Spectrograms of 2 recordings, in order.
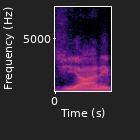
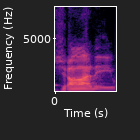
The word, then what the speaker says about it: Gianni: Yeah, I never thought it was Yanni. I've always said Gianni, but it sounds like people are saying Johnny, which I've never understood.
